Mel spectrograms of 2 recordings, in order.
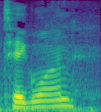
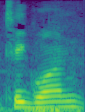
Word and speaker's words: Tiguan: Volkswagen, 2024 Volkswagen Tiguan, or Tiguan, depending on how you say it.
